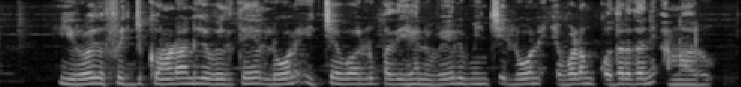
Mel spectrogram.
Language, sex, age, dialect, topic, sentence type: Telugu, male, 31-35, Utterandhra, banking, statement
